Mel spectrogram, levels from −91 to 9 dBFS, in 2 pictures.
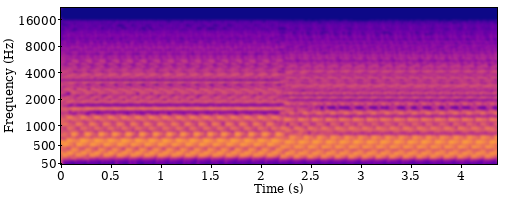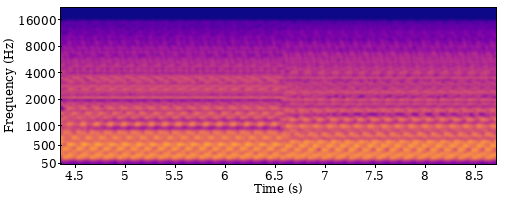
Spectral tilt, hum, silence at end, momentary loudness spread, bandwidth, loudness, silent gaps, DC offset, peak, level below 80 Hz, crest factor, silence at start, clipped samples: -4.5 dB/octave; none; 0 s; 1 LU; 15.5 kHz; -13 LUFS; none; under 0.1%; 0 dBFS; -78 dBFS; 12 dB; 0 s; under 0.1%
